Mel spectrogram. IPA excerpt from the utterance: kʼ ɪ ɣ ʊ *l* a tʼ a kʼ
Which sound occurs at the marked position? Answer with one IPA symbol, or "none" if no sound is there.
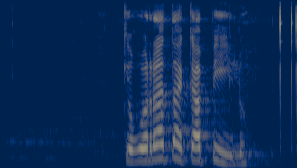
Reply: r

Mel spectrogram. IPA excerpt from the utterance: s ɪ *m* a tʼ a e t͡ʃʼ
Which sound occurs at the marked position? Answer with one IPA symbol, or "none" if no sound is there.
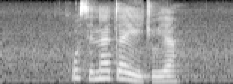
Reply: n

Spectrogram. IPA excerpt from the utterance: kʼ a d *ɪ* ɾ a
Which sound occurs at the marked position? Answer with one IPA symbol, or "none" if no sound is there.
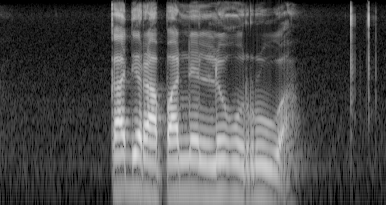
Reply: i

